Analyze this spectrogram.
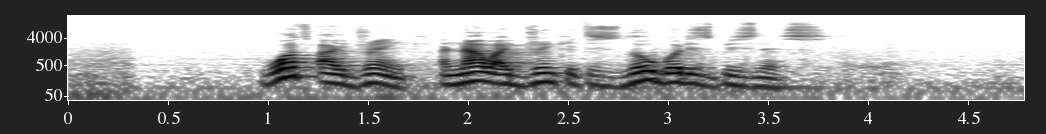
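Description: A man speaks firmly, close by.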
